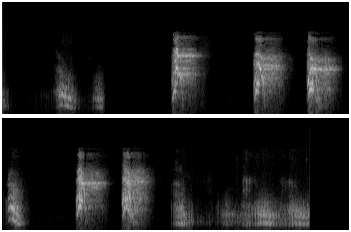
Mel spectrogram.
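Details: Bichon Frise puppy in crate training for toilet use, barking in a series of about ten sharp, high yaps, some spaced a second apart, ending in a rougher, drawn-out whining bark.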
